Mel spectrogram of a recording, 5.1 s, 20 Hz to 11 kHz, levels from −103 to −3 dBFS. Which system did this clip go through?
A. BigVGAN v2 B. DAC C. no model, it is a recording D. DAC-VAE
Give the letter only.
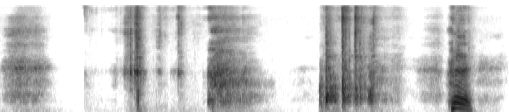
A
